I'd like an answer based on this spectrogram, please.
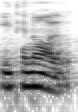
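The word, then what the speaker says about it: ethanol: group का ऑल है तो हम यहां से ई हटा लेते हैं क्योंकि उसकी साउंड नहीं आती तो इसको क्या प्रोनाउंस करेंगे इथेनॉल तो ये इस तरीके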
